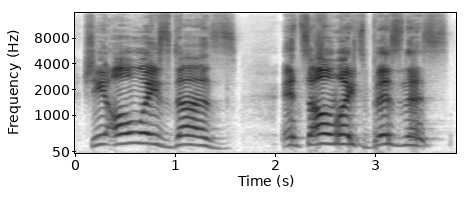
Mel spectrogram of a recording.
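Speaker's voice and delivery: mock exasperation. Mocking Shizune's seriousness.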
